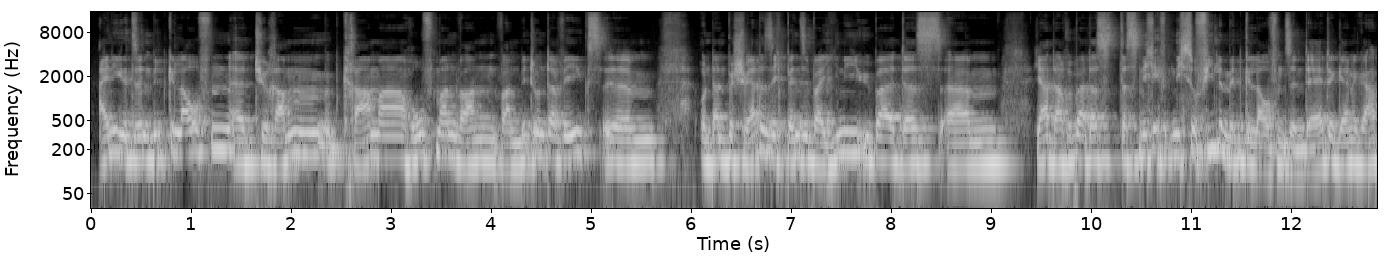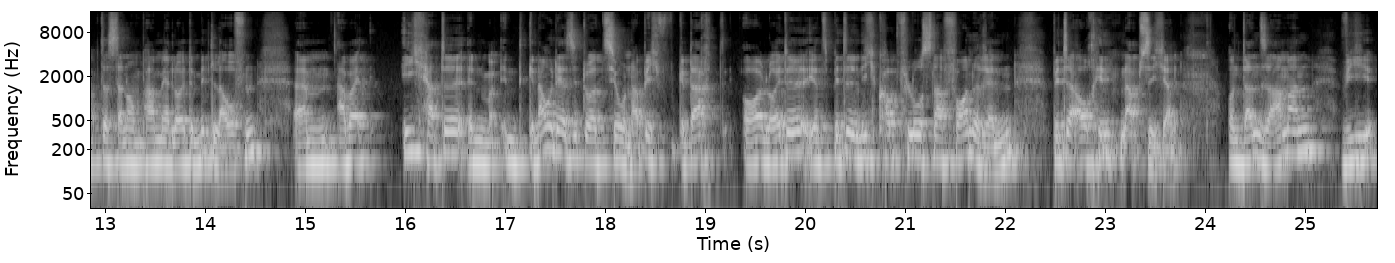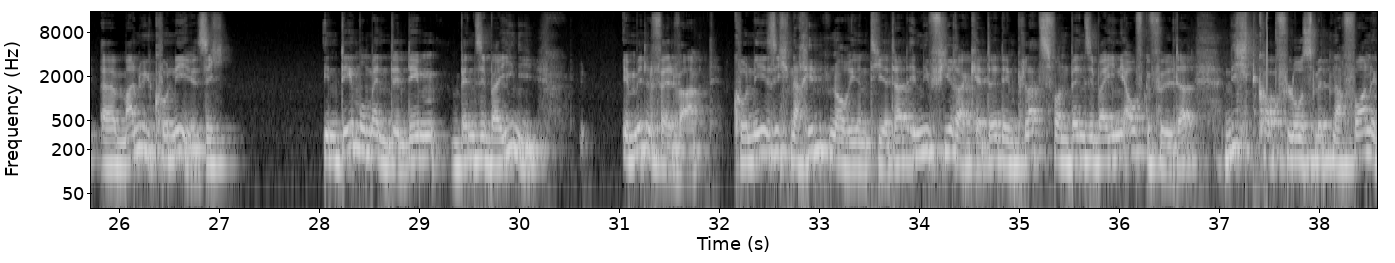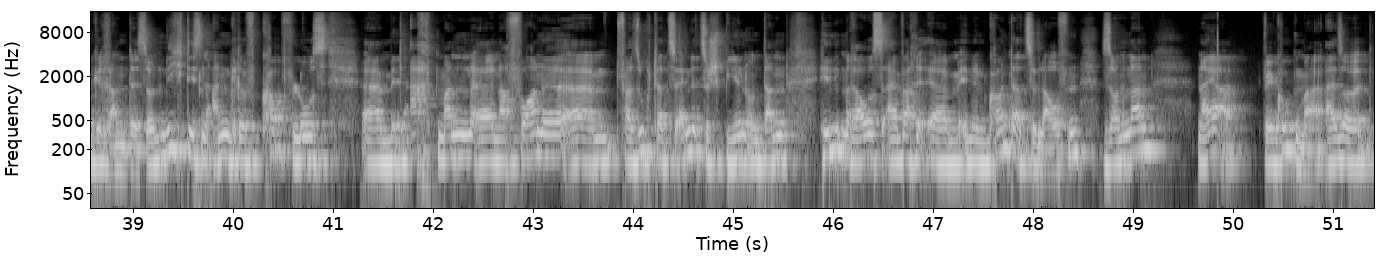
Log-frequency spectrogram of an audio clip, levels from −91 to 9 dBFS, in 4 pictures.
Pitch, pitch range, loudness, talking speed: 145 Hz, 130-165 Hz, -18 LUFS, 165 wpm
